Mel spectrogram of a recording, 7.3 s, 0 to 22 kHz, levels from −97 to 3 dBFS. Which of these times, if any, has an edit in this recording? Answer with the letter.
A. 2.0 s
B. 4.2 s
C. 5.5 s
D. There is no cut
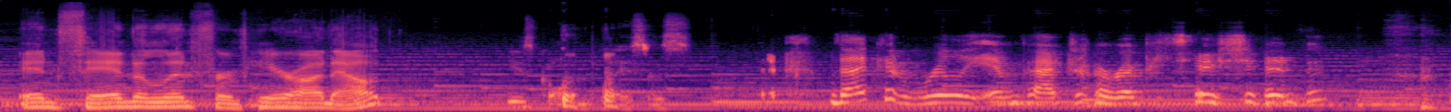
A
